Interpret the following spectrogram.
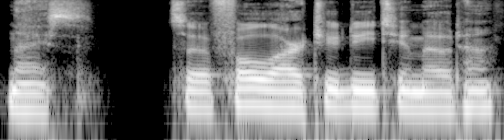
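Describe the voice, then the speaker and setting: A man's voice: medium pitch, flat delivery, measured pace, a little mellow, smooth, dry recording, clean studio sound. A man narrating a tabletop role-playing game as game master in a conversational way.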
